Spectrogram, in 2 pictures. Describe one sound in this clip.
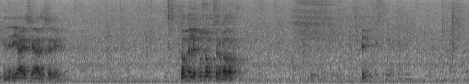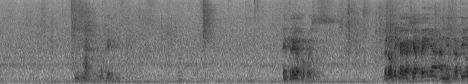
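A man speaks nearby in short bursts, in an echoing room.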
